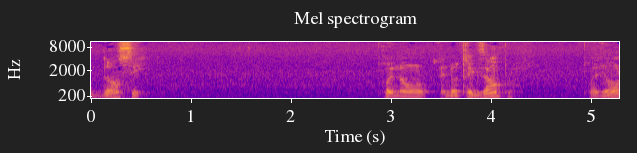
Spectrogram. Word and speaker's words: dansez: Enfin, on fait le son E avec EZ dans vous dansez.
